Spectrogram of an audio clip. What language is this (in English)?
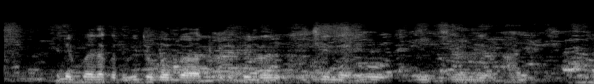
Swahili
